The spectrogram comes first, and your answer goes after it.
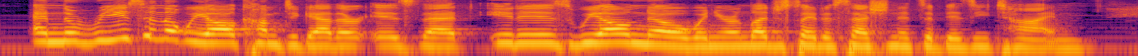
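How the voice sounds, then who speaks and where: A woman at a very fast pace over music in the background, with lively intonation and hardly any pauses. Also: fairly high pitch for a woman. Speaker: president of an education advocacy organization, forum host. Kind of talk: opening remarks at a public forum. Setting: event with live audience.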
